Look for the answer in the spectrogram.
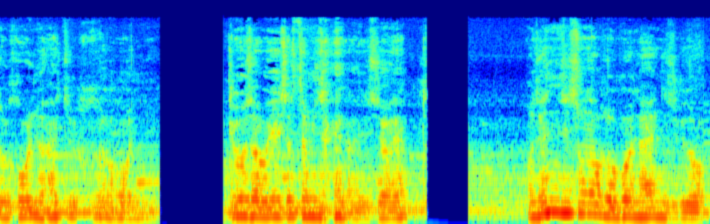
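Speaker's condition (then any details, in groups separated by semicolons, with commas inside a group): Tongue cancer, partial glossectomy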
